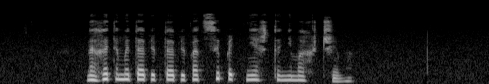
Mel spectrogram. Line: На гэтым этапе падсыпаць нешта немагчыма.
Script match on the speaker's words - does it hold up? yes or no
no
